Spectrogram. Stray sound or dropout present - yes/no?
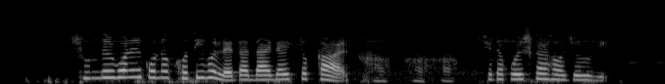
yes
